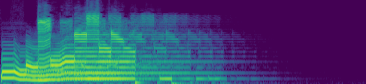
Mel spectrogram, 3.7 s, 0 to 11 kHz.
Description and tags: Notification sound made on VA ARP 2600
synthesizer, arp, analog, synth, notification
